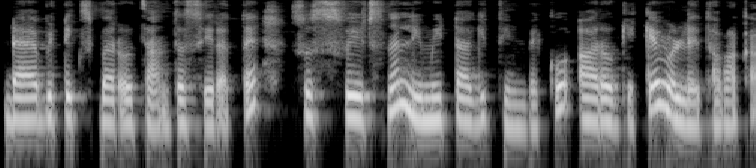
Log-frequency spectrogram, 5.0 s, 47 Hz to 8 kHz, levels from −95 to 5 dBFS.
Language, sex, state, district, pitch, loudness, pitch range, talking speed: Kannada, female, Karnataka, Shimoga, 200 Hz, -17 LUFS, 190-215 Hz, 95 wpm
